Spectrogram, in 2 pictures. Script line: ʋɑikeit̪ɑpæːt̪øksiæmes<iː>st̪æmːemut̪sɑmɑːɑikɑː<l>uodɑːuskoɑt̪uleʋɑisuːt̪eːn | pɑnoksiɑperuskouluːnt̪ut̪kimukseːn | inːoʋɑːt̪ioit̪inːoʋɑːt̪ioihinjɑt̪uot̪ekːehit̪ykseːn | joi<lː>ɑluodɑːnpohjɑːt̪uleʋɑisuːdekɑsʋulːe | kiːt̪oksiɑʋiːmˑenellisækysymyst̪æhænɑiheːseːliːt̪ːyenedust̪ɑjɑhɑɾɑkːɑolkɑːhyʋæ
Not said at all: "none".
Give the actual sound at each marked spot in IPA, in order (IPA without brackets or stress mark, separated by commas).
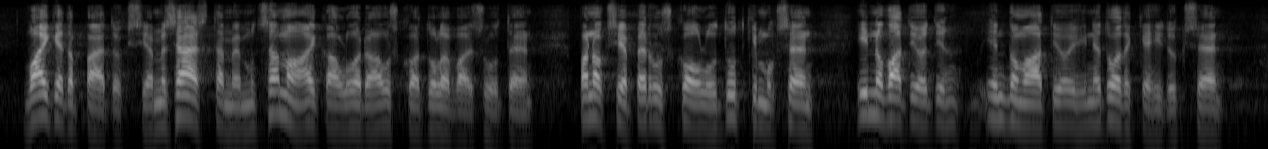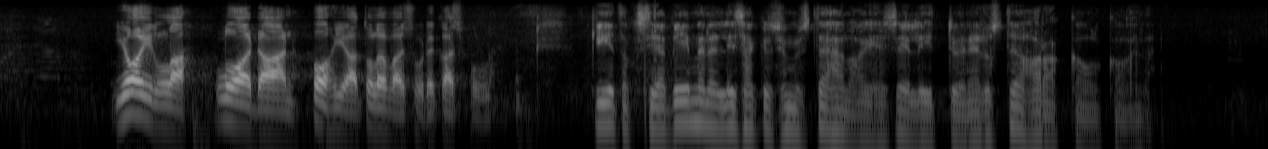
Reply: æː, l, lː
